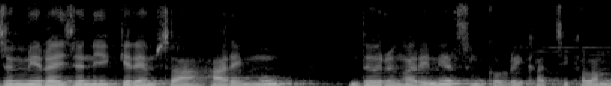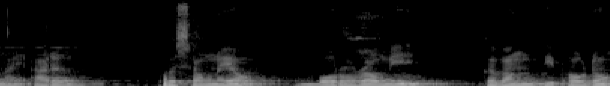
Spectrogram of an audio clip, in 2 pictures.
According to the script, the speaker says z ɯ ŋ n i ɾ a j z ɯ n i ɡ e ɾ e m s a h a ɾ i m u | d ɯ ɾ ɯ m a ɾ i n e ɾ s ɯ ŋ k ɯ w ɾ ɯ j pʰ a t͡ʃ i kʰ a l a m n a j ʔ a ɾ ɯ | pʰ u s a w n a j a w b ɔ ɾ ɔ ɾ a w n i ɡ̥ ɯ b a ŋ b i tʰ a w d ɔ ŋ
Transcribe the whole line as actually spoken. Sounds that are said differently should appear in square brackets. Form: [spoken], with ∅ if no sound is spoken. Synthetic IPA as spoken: z ɯ ŋ n i ɾ a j z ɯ n i ɡ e ɾ e m s a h a ɾ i m u | d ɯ ɾ ɯ [ŋ] a ɾ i n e ɾ s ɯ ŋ k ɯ w ɾ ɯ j [kʰ] a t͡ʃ i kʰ a l a m n a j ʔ a ɾ ɯ | pʰ [ɯ] s a w n a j a w b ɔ ɾ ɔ ɾ a w n i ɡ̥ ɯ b a ŋ b i [pʰ] a w d ɔ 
